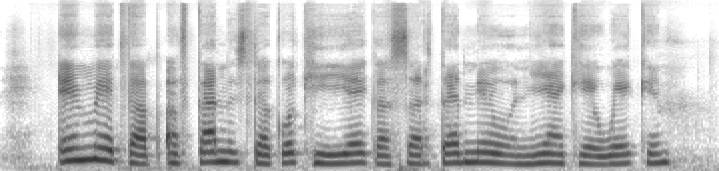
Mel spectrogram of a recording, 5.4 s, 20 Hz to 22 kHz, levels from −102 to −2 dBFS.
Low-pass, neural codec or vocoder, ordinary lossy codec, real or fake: none; codec, 44.1 kHz, 2.6 kbps, SNAC; none; fake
